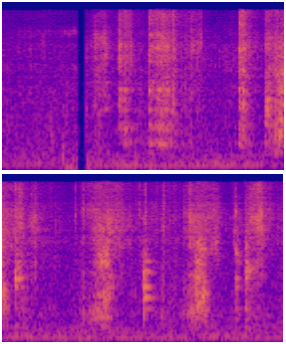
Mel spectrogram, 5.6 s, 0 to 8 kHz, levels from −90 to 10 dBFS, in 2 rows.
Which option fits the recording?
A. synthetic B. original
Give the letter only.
A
